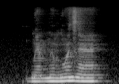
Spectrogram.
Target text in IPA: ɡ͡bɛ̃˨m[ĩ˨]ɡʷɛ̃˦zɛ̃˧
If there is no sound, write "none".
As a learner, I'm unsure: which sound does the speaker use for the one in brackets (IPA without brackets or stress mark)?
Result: ĩ˨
